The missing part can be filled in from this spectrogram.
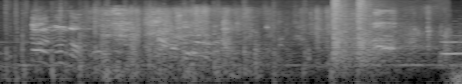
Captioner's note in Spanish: Exclamaciones; Disparos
